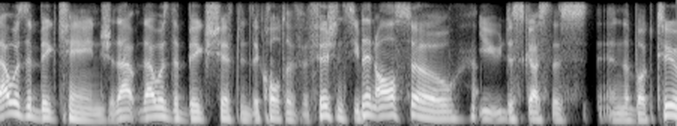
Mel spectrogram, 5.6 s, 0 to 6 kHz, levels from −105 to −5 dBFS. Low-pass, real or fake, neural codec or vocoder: 5.4 kHz; real; none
